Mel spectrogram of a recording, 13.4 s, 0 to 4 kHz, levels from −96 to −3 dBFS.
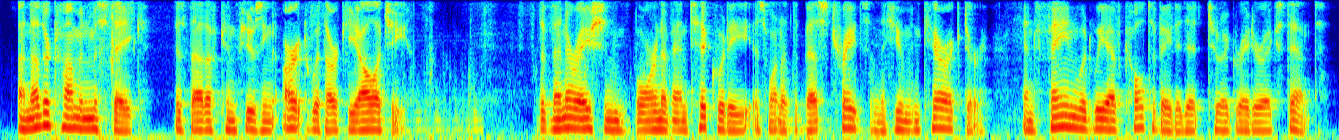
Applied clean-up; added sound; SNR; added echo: neural separator model SepFormer DNS4.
